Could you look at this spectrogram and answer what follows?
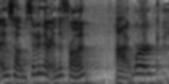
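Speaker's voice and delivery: normal talking voice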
